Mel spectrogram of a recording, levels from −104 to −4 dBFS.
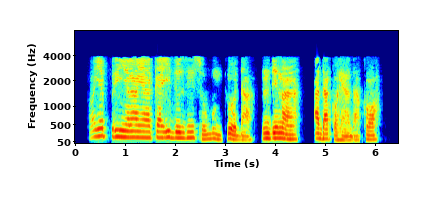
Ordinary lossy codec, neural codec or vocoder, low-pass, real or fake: AAC, 16 kbps; none; 7.2 kHz; real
